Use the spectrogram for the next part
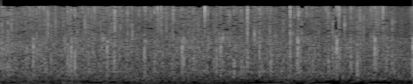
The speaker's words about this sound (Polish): Słuchajcie, wielkie oklaski dla naszych talentów. Wspaniale.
